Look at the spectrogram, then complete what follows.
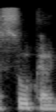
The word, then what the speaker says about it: Succar: Falou certo, é Succar, Succar.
